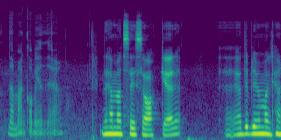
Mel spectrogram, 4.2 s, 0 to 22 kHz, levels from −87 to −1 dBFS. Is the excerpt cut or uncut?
cut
